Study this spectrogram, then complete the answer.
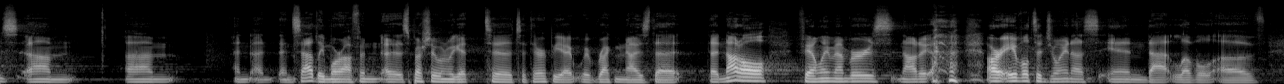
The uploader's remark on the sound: This is a live recording of our House of Learning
